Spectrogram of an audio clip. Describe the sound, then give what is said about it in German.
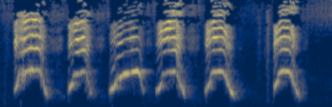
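A woman, woken by a black beetle on her nose, screams at full force in six loud, high-pitched bursts, each rising and falling in pitch, separated by short gaps, unaccompanied by other sounds. “Sie öffnet die Augen und sieht einen schwarzen Käfer und schreit aus Leibeskräften.”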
